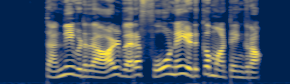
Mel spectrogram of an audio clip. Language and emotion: Tamil, angry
